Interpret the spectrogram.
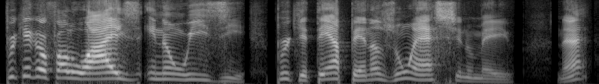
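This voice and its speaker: A Brazilian man teaches English in a fairly high voice, praising students and patiently explaining pronunciation in two languages. The sound is dry and close, with little room echo. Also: sing-song, normal speed, pushed and bright. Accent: Brazilian Portuguese. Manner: encouraging, switches between Portuguese and English explanations. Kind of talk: online English class feedback and explanation.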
